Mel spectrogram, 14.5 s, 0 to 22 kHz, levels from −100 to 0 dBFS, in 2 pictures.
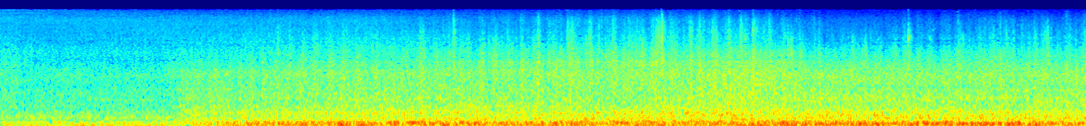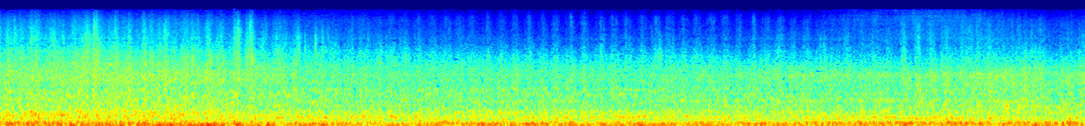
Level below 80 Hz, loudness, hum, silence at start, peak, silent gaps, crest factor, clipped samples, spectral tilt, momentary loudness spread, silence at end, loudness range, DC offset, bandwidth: -28 dBFS; -26 LUFS; none; 0 s; -6 dBFS; none; 16 dB; under 0.1%; -6.5 dB/octave; 6 LU; 0 s; 4 LU; under 0.1%; 15.5 kHz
